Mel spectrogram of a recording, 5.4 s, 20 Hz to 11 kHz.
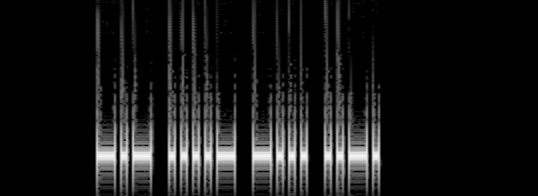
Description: Morse code, heard as a keyed tone, about 20 wpm, 700 Hz. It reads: K4BF
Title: Speed Racing - USA 1x2 Call Signs 17wpm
